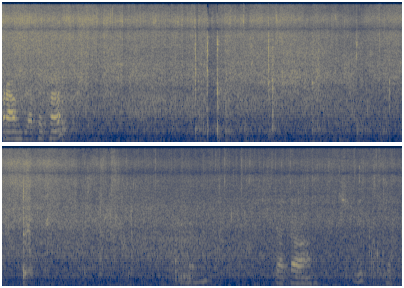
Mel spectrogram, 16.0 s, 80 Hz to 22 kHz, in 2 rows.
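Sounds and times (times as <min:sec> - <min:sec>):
meat sizzling in hot oil: 0:00.0 - 0:16.0
spatula clacking against pan: 0:03.8 - 0:05.6, 0:08.4 - 0:08.7.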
